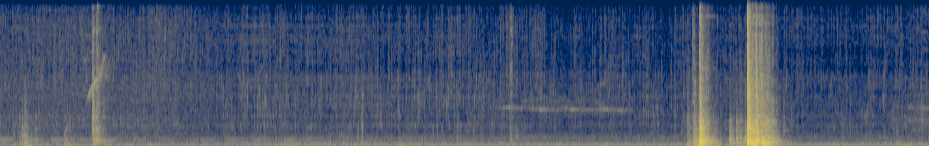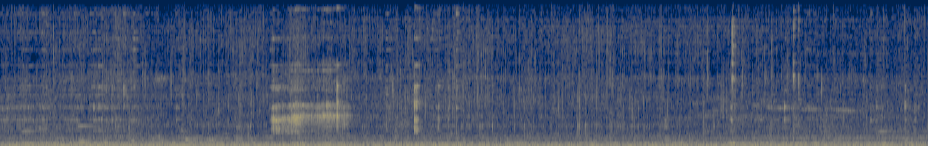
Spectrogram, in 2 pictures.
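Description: Chicken and tomato sauce simmering in a pan, then water at a rolling boil in a stainless steel pot: a steady bubbling hiss. Two loud knocks about half a second apart come a little before the middle.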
